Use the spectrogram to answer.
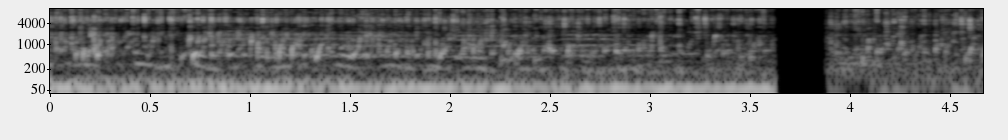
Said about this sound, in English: And then we have the water coming out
